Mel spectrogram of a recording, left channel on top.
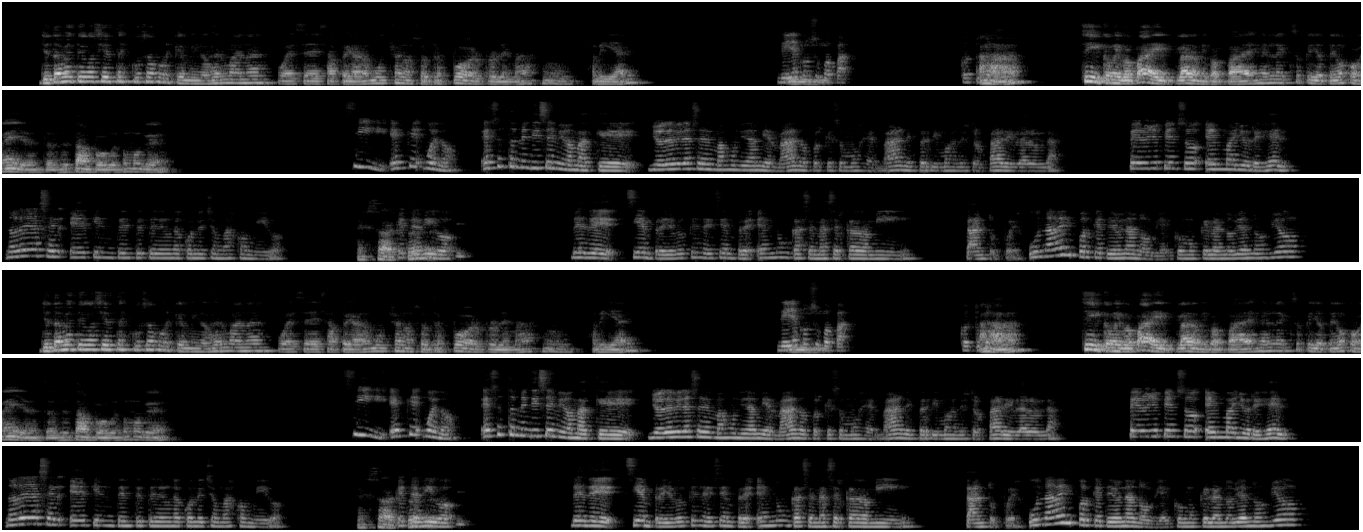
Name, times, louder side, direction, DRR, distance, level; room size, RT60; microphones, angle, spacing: voice 1, 0.4-6.4 7.8-8.2 9.7-10.2 10.8-15.3 30.7-31.5, left 2 dB, 30° left, 0.4 m, -27 dB
voice 2, 7.8-8.4 9.6-9.9 17.1-24.1 24.9-26.5 27.2-30.0 31.1-31.7 32.9-36.3 36.8-40.1, right 4 dB, 45° right, 0.5 m, -31 dB
2.7 x 2.1 x 2.4 m
head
